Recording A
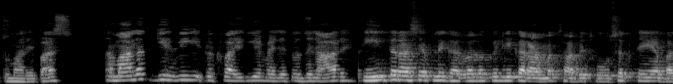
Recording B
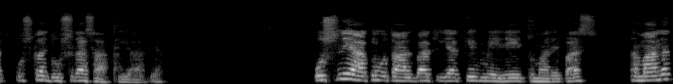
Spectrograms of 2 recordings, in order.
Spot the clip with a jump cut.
A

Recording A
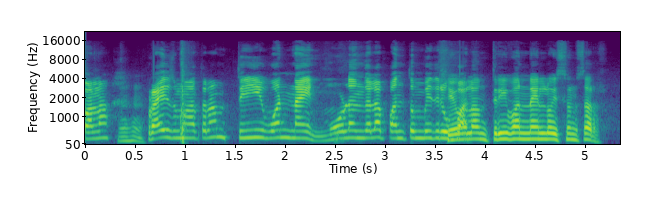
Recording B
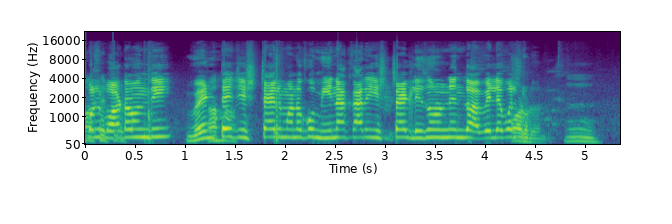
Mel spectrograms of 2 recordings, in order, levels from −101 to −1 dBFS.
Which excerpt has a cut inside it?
B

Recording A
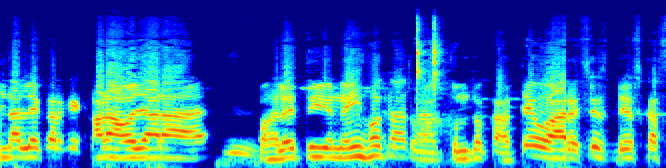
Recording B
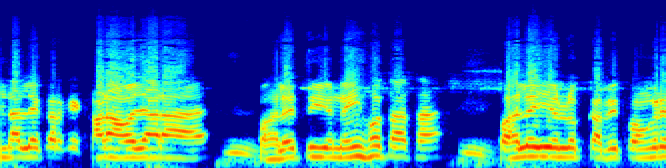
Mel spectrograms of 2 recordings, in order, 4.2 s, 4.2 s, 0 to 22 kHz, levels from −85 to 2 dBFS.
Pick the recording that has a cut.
A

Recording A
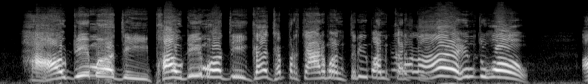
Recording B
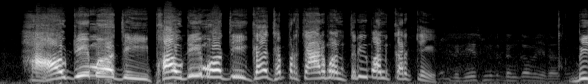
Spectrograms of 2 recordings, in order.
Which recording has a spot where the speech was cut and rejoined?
A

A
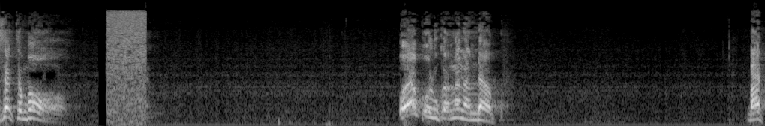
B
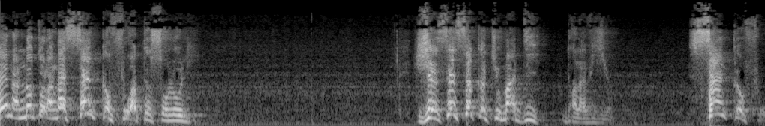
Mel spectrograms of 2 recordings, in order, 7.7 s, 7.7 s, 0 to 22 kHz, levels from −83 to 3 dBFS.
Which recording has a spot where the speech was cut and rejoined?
A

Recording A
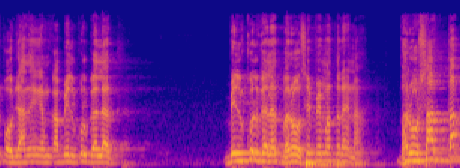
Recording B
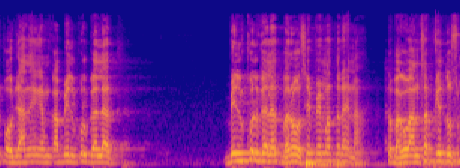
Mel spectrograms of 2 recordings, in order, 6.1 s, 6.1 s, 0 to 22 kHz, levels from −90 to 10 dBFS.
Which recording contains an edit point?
B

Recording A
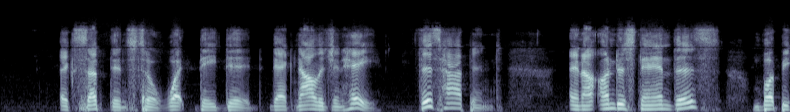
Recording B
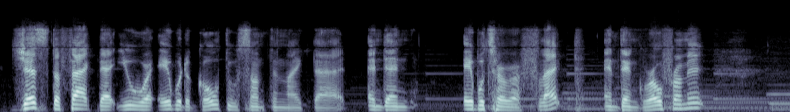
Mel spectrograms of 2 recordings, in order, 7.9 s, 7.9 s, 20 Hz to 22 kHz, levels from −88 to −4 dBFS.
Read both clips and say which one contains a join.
A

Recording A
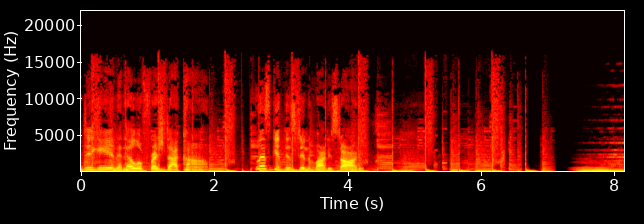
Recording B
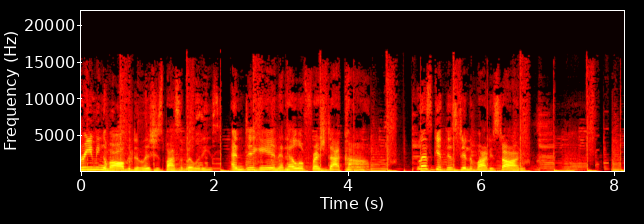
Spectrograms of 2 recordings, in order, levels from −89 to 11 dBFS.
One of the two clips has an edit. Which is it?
A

